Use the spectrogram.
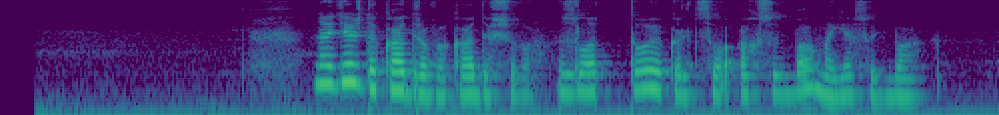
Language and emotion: Russian, sad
